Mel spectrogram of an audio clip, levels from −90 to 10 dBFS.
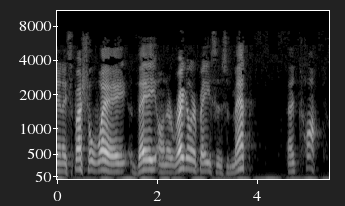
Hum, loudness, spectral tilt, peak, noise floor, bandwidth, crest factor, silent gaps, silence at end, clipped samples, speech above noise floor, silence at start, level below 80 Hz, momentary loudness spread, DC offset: none; -24 LUFS; -4.5 dB/octave; -4 dBFS; -61 dBFS; 7.6 kHz; 22 dB; none; 0.3 s; under 0.1%; 36 dB; 0 s; -76 dBFS; 19 LU; under 0.1%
